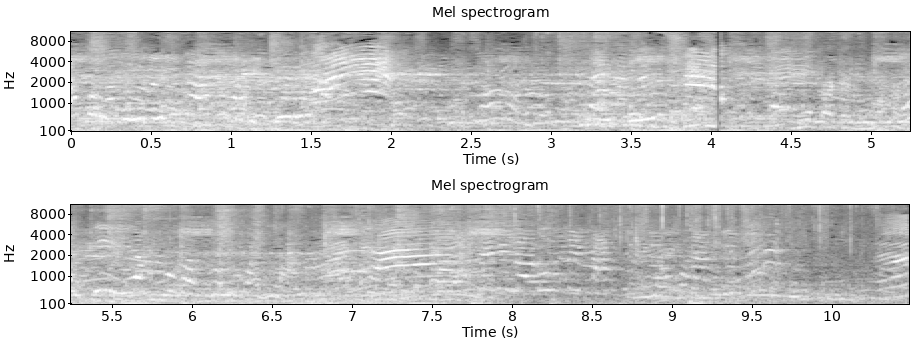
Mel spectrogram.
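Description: A group of adults and children talk and cheer close by.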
